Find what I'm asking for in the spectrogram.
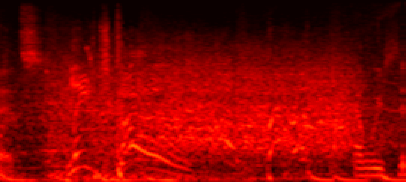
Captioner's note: crowd cheering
